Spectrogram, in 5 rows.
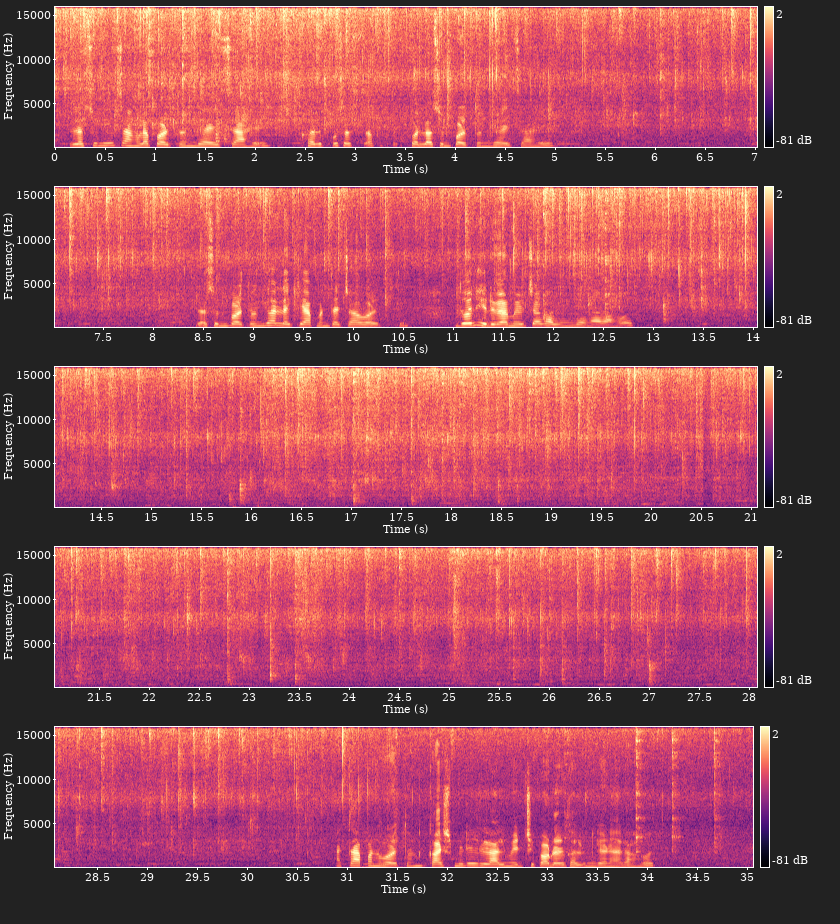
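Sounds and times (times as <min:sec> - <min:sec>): garlic sizzling in hot oil: 0:00.0 - 0:35.0
spoon clicking against pan: 0:22.8 - 0:23.6, 0:33.8 - 0:34.8.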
